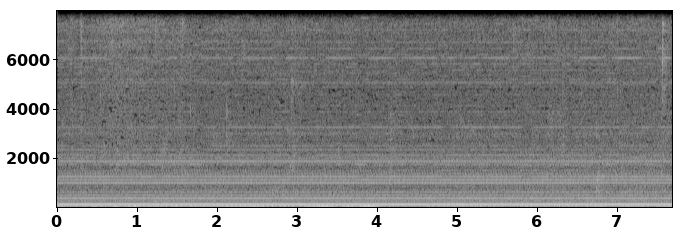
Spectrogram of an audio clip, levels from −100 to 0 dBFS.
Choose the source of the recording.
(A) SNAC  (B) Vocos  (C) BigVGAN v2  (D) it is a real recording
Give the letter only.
D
